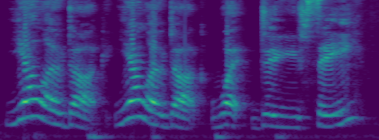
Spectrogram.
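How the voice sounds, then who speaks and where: A woman's voice: mid-range voice, big pitch swings, slow pace, dark tone. A woman reading a picture book aloud to young children in a sing-song, teacherly way, as the host of children's videos. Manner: teacherly, asking questions and affirming answers.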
